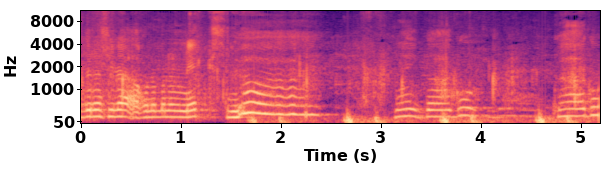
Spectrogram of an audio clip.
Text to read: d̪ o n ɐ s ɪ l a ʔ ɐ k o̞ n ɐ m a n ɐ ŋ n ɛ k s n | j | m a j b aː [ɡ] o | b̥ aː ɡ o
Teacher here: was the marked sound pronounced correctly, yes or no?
yes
